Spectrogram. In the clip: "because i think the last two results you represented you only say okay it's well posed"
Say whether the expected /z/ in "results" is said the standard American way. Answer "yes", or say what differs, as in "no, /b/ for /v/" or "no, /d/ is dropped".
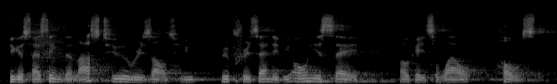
yes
